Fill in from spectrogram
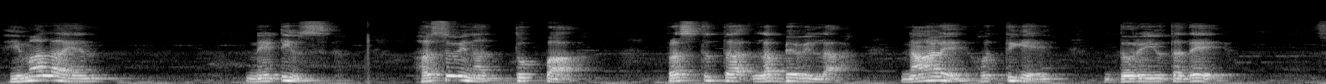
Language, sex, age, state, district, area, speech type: Kannada, male, 30-45, Karnataka, Bidar, urban, read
